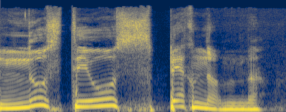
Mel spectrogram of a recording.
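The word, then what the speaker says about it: Osteospermum: je vous partage mon ostéospernum.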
